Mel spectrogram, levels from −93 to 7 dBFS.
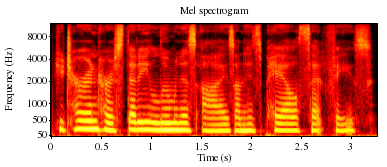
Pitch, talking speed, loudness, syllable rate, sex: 210 Hz, 200 wpm, -15 LUFS, 4.9 syllables/s, female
